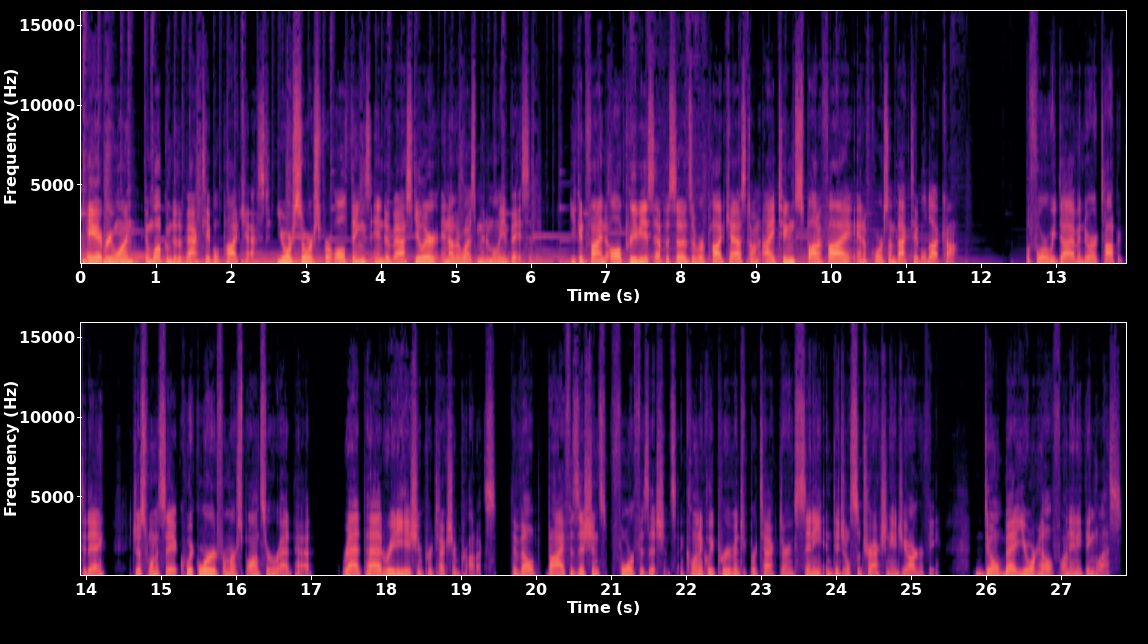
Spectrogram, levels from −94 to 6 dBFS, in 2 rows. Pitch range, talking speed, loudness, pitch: 85-105 Hz, 170 wpm, -25 LUFS, 95 Hz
